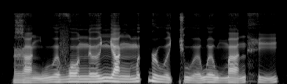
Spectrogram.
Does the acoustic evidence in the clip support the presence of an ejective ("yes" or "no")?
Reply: no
